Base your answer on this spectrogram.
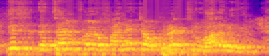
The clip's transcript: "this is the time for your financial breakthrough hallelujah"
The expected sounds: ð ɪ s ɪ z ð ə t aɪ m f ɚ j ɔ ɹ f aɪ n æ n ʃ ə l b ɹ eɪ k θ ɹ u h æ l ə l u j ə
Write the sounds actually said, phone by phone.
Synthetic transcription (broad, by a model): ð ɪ s ɪ z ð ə t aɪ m f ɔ j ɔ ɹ f aɪ n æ n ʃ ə l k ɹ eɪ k t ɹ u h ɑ l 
